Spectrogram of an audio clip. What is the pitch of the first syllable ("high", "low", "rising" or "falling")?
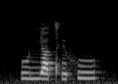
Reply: low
